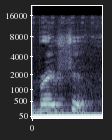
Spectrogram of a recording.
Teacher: the TH of think, that's how they pronounce it, the last letter, the Saf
